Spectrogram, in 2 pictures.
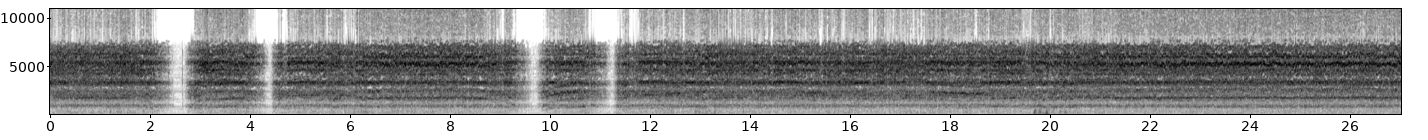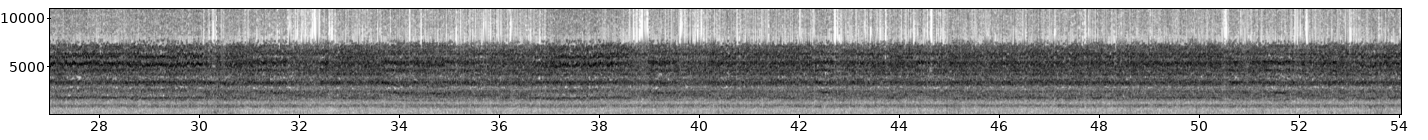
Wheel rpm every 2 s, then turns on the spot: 230, 120, 140, 220, 170, 120, 210, 230, 230, 220, 230, 210, 210, 220, 220, 210, 230, 220, 230, 220, 230, 230, 230, 230, 230, 230, 230.
10-12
